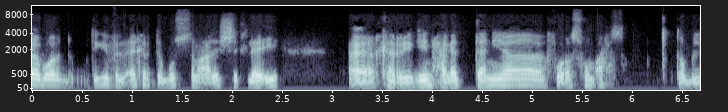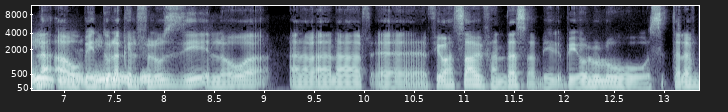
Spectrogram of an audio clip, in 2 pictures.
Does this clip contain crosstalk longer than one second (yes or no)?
yes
